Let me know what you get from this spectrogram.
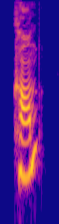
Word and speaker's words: comb: Comb, climb, lamb ve tom gibi MB kombinasyonu olan bir kelimenin sonundaki B harfi sessizdir.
